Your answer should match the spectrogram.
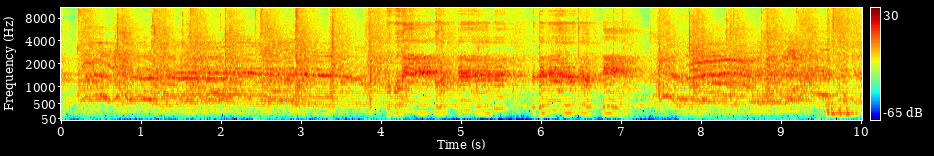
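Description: A man's voice through a stage PA, vocalising without words and sliding up and down in pitch, over an even beat of sharp strokes about two to three a second.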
